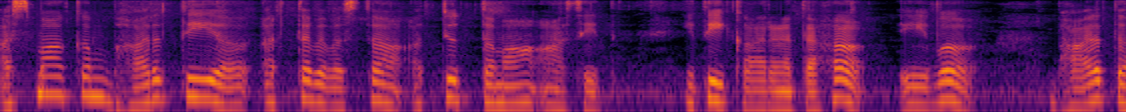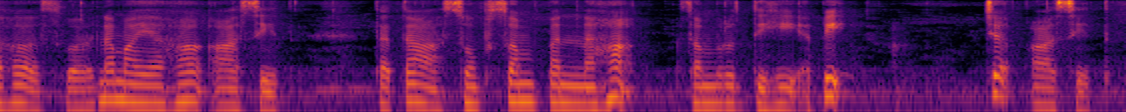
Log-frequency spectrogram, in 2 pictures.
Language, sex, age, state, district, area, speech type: Sanskrit, female, 30-45, Karnataka, Bangalore Urban, urban, spontaneous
